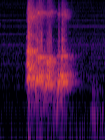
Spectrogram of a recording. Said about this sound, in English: Dogs again.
